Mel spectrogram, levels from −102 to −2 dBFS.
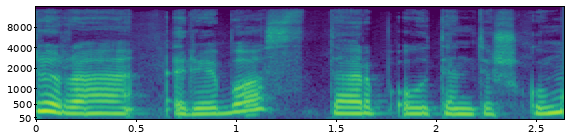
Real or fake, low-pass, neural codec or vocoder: fake; 14.4 kHz; vocoder, 44.1 kHz, 128 mel bands every 256 samples, BigVGAN v2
